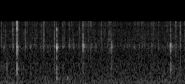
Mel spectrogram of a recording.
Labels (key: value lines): label: ambient
recorder: HydroMoth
